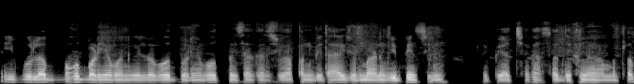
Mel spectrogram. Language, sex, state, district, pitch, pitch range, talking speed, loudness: Bhojpuri, male, Uttar Pradesh, Gorakhpur, 105 Hz, 105-110 Hz, 245 wpm, -18 LUFS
